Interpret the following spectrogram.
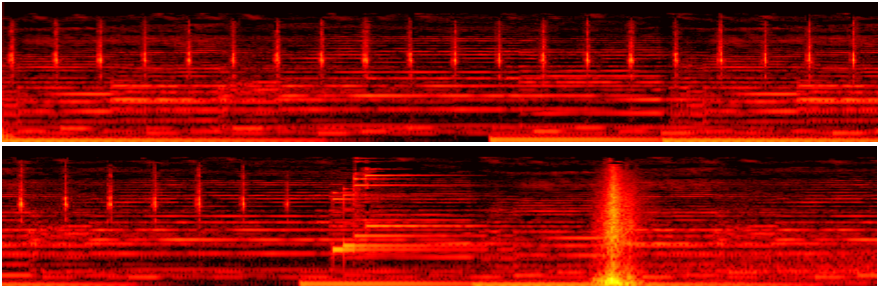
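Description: Countdown timer sound effect: rapid clock-like ticking, about five ticks a second, over background music with a bass line, then a brief loud whoosh near the end.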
